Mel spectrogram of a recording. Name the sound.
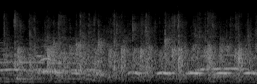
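applause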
